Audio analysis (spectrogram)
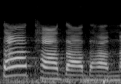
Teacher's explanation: ता वर्ग जिसका उच्चारण स्थान दंत है या दात है जिसमें त था द धा न आते हैं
